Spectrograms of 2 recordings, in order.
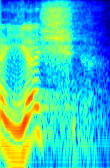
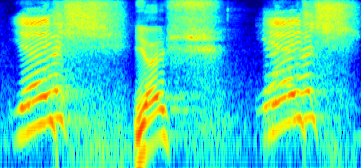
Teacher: یشربون میں یا کو شین سے ملائیں گے, شین وسط زبان وسط تالو سے ادا ہوتا ہے, یا بھی وسط زبان وسط تالو سے ہوتا ہے, ادا ہوتا ہے, شین بھی. جیم, شین اور یا, یہ 3 حروف ایسے ہیں جو وسط زبان وسط تالو یعنی زبان کا درمیانی حصہ اور تالو کے درمیانی حصے سے ادا ہوتے ہیں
